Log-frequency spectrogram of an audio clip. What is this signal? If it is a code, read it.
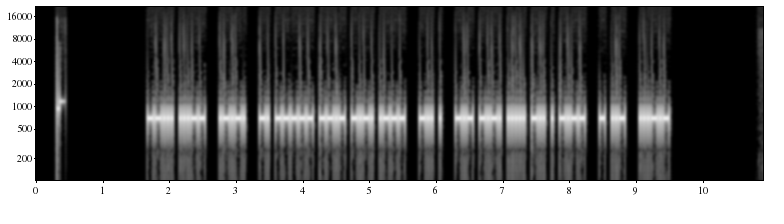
Morse code, heard as a keyed tone, about 40 wpm, 700 Hz. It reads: 73 <AR> N0QCJ DE KC5DEY TU <SK>
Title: Practice QSO - Exchange 4 - Ending - 40wpm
